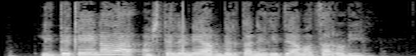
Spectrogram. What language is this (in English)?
Basque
